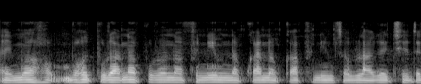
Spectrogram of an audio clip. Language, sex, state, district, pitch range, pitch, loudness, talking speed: Maithili, male, Bihar, Supaul, 100-105 Hz, 105 Hz, -18 LUFS, 170 wpm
